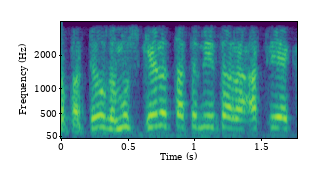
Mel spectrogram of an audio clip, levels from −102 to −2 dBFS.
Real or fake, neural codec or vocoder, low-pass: fake; codec, 16 kHz, 0.4 kbps, LongCat-Audio-Codec; 3.6 kHz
